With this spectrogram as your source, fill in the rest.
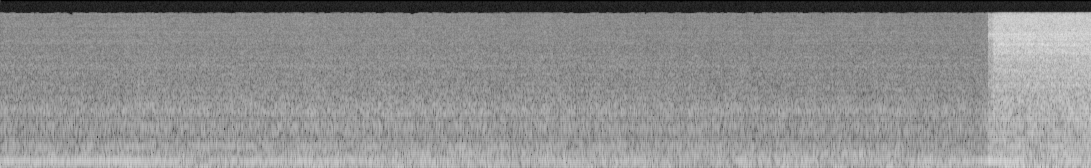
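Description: A single-engine turboprop drones in cruise, muffled inside the cabin.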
